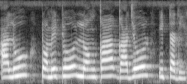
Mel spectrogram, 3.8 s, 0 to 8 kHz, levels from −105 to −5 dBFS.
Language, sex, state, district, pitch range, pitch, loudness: Bengali, female, West Bengal, North 24 Parganas, 265-300 Hz, 285 Hz, -12 LUFS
